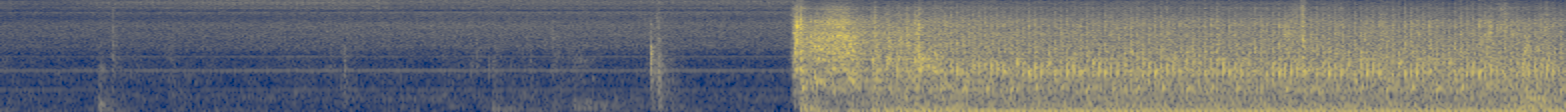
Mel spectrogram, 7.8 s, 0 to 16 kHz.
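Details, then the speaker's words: 2002 Kubota MX5000 DT tractor with a front-end loader, leaking hydraulic fluid that is being refilled: the diesel runs loud with a harsh constant squeal over it as the hydraulic pump starves through a clogged filter; steering and loader lose pressure. Fix: change the filter. "so the other thing about this tractor is it's all hydraulic steering PTO implements everything so when the pump starts to make that noise it's not circulating hydraulic fluid it's not pumping up pressure"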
